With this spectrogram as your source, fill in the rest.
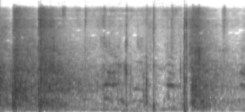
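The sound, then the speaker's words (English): Gunshots fired at officers during a police confrontation at a door: a few sharp, loud bangs spread over a few seconds, with voices and other sounds between them. “Shots fired.”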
